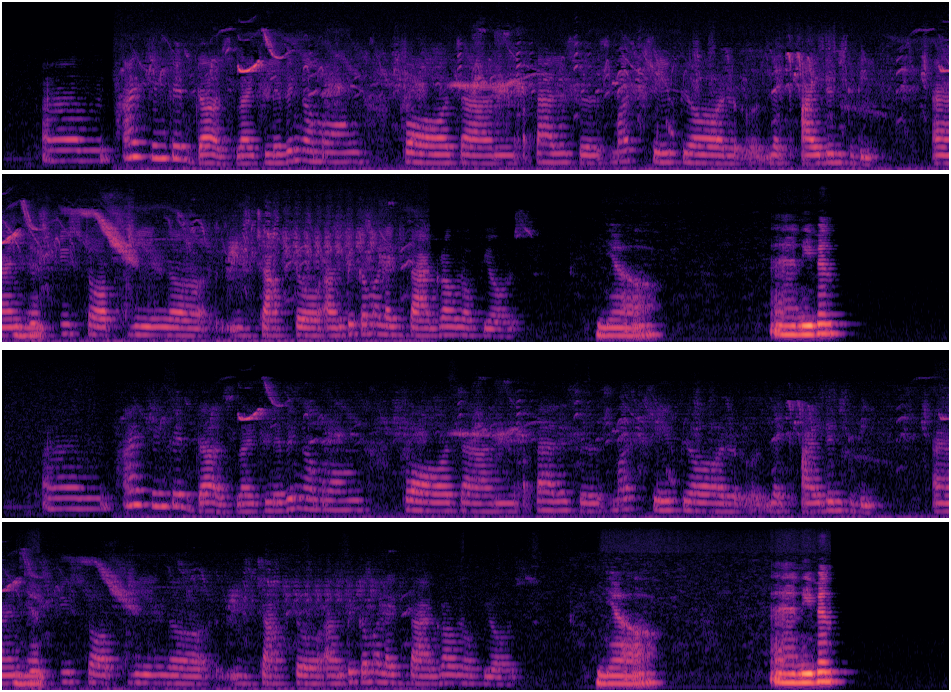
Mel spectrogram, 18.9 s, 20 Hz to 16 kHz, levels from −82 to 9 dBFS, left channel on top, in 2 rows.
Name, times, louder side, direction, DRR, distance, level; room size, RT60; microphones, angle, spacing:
voice 1, 0.4-8.8 9.3-14.8, left 3 dB, 80° left, 1.1 m, -35 dB
sound 1, 1.1-13.8, left 8 dB, 40° left, 0.4 m, -40 dB
voice 2, 9.6-9.9 15.4-16.0 17.1-17.8, right 2 dB, 30° right, 0.4 m, -21 dB
10.0 x 3.7 x 2.8 m
head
